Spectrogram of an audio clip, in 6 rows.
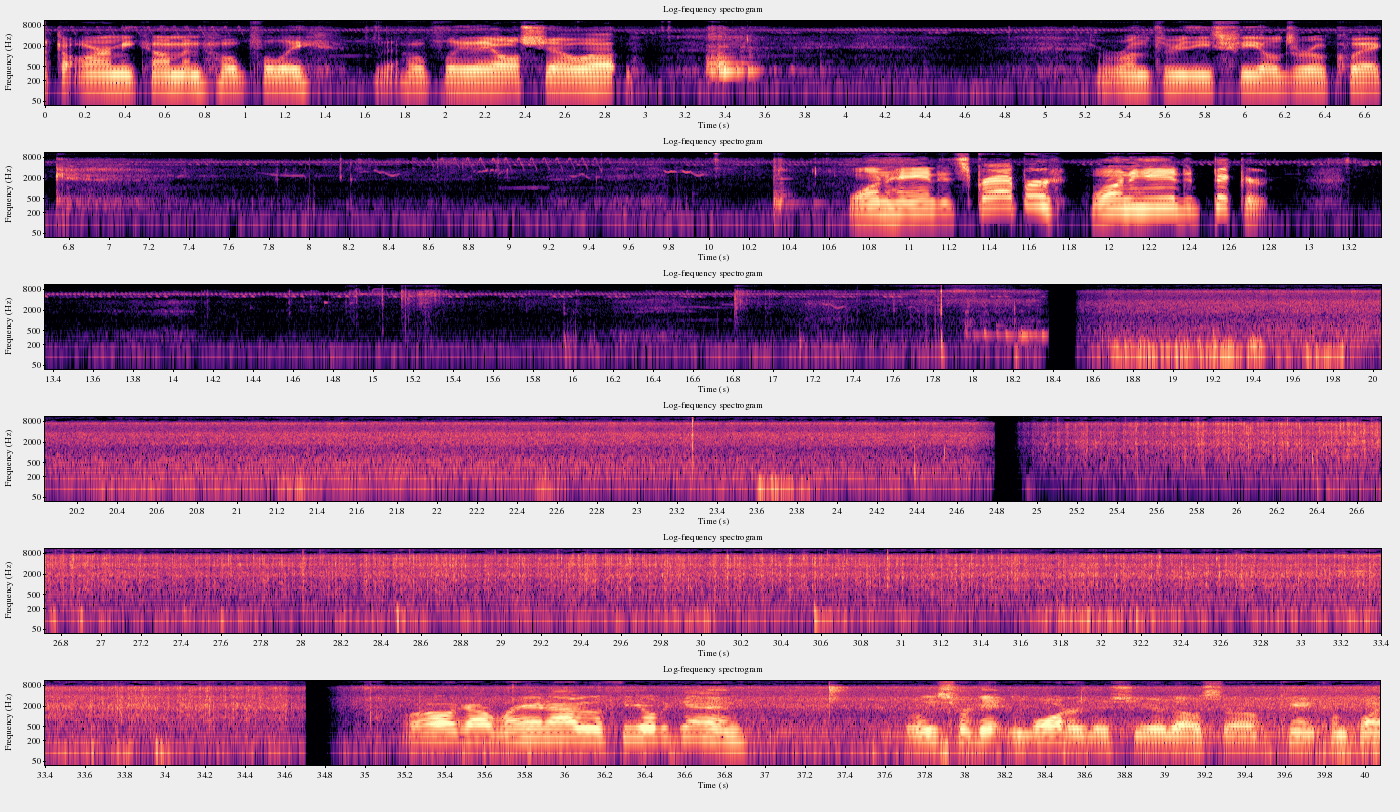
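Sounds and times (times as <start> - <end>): faint high insect buzz: 2.9 - 10.7
wind buffeting microphone: 18.5 - 21.4, 26.7 - 34.7
rain on fabric canopy: 22.2 - 40.0.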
